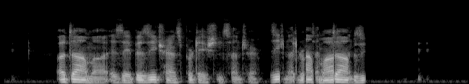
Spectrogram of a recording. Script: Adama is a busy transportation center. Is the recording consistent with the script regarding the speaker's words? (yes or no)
no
